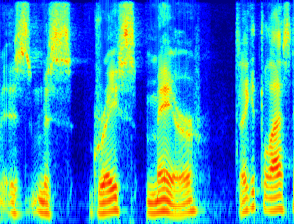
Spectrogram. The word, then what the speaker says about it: Maher: And her name is Miss Grace Maher. Did I get the last name right, Maher? It's Maher, but everyone says Maher, so it's fine.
